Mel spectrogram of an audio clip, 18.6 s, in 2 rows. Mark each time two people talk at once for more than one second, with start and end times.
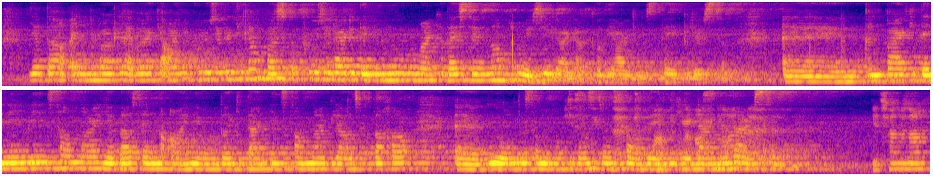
15.0-17.0

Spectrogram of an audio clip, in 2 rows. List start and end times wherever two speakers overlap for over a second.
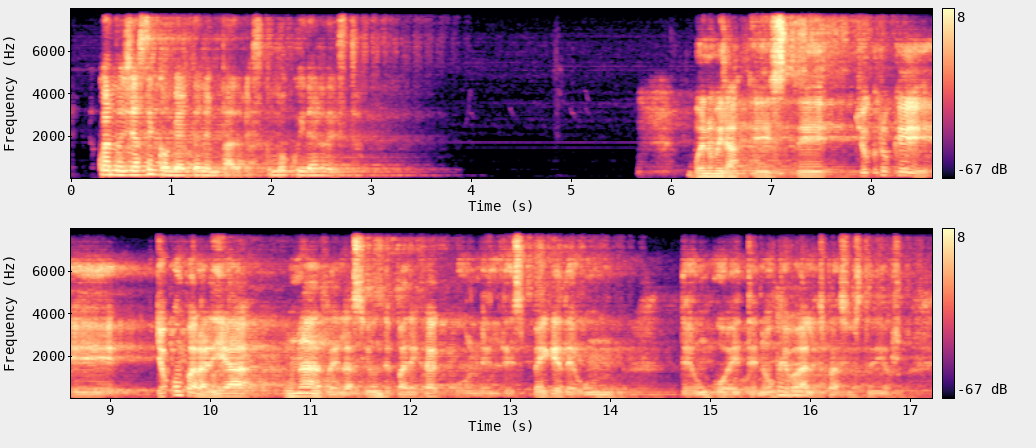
none

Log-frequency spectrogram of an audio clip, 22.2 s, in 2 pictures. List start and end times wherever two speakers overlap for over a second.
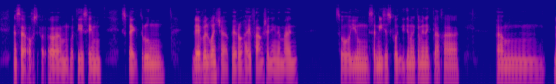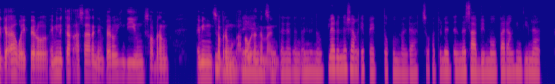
15.4-16.7

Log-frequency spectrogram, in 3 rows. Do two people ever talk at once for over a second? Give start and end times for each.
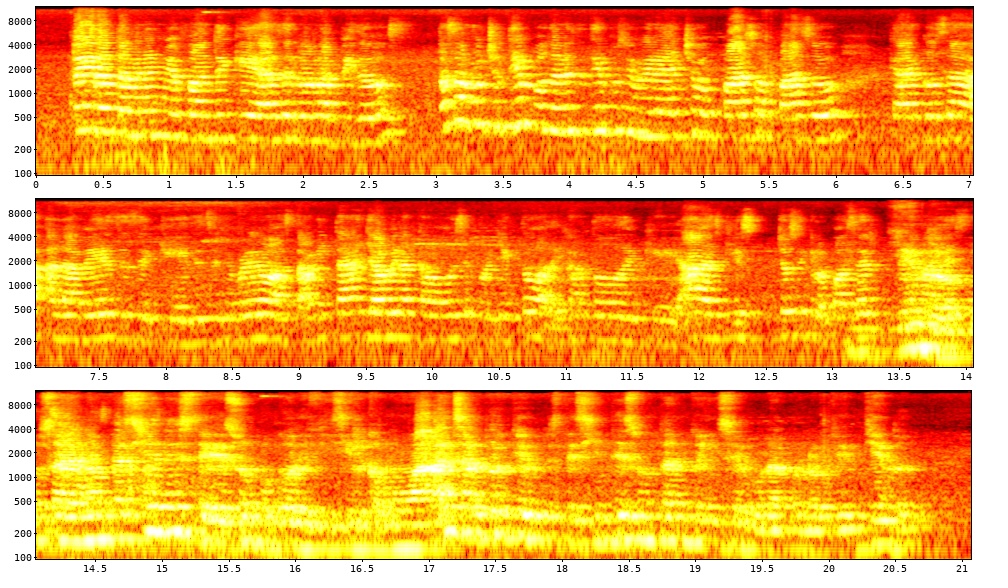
13.1-15.0

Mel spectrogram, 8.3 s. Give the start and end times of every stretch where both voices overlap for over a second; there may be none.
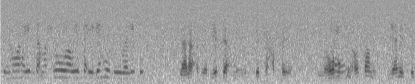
none

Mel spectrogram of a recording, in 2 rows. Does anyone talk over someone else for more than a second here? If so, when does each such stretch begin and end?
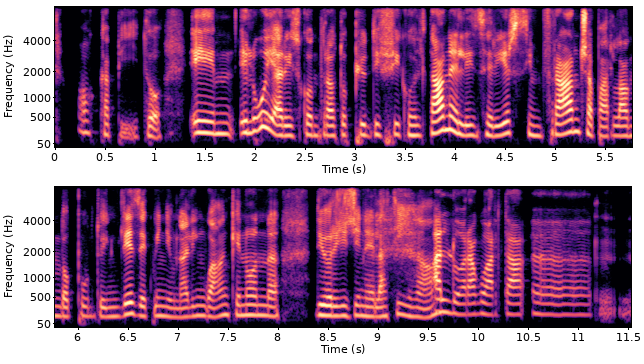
none

